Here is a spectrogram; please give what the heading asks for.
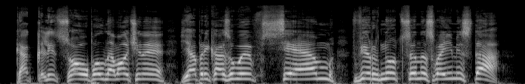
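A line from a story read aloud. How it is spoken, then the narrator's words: Unpleasant, ominous shout. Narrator (Russian): Выкрикнул он, и было в его противном голосе что-то такое, отчего все замерли и почувствовали неминуемую беду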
